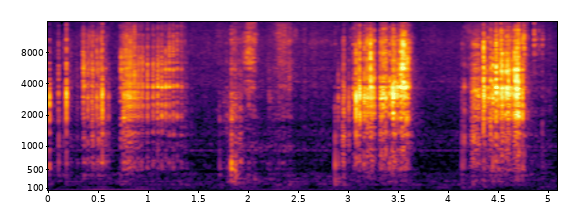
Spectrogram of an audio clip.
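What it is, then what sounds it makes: Corrugated cardboard box scratched and tapped. Long pink nails scratch and tap across the ridged front face of a small corrugated cardboard box. Bursts of bright, dry rasping alternate with short, crisp taps and quiet pauses. The scratching is mostly high and papery, with almost no low end.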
